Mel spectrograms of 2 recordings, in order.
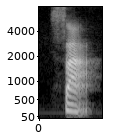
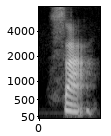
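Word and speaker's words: สระ: should be pronounced as sa do you remember the exception of the cluster when the S consonant Follow by R cluster the ra is silent so you need to pronounce this word as sa this word means pool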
